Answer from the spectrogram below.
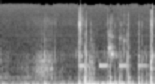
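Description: household object, mobile phone keypad tones

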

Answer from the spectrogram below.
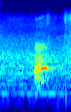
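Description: animal, puppy whimpering and yipping

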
